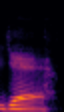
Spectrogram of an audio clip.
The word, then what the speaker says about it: Gaia: Now, if you're looking for it on the shelf, it looks like it's written Gaia. But my pronunciation was corrected by a Greek. It's Yer. But Gaia is how it looks. – So that's G-A-I-A.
